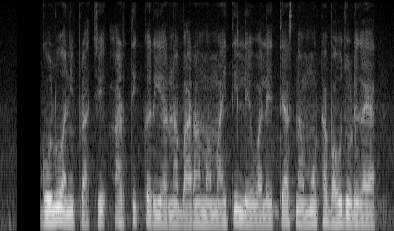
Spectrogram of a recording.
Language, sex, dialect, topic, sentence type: Marathi, male, Northern Konkan, banking, statement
